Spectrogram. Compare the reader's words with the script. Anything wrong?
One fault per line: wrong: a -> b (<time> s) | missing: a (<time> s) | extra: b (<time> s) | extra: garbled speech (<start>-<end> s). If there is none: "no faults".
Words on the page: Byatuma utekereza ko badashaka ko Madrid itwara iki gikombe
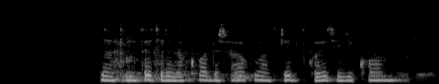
no faults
